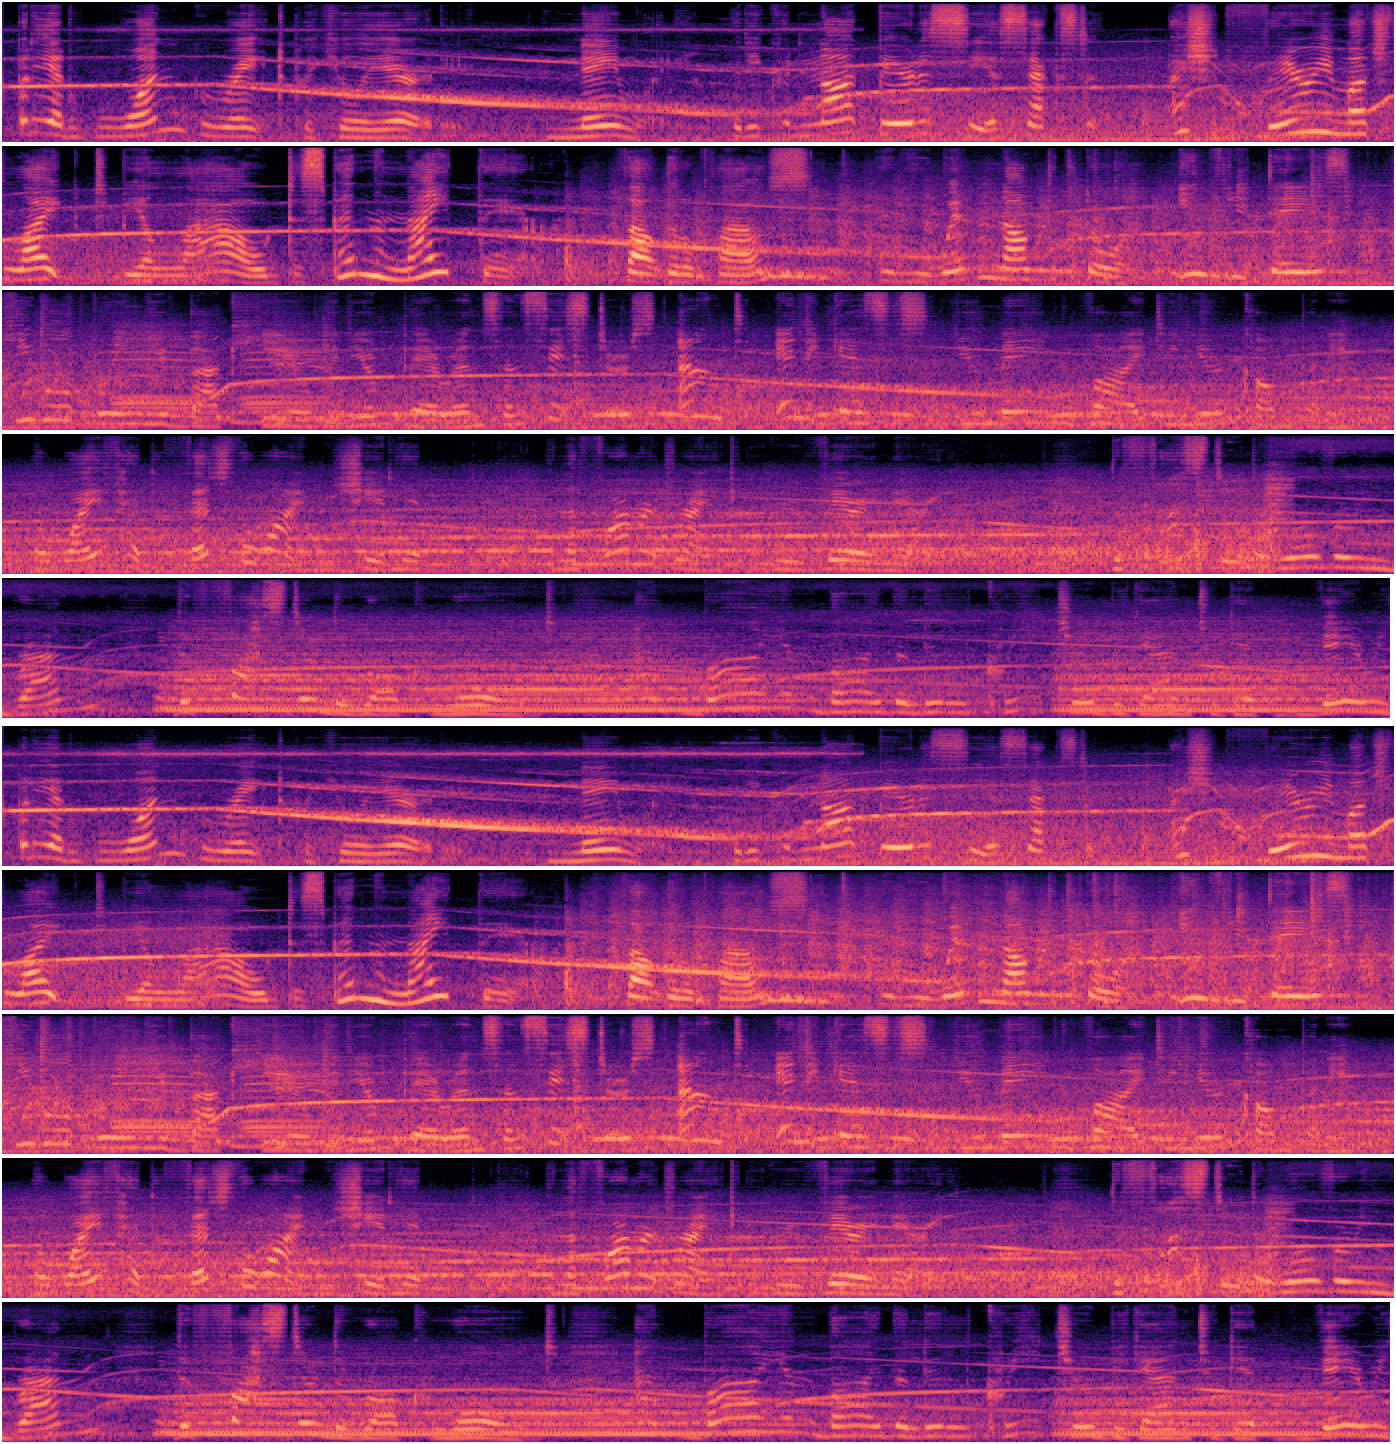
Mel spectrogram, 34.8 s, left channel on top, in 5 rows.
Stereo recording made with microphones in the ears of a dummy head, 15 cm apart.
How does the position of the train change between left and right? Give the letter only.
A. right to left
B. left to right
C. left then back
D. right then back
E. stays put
A.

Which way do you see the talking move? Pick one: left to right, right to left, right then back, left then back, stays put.
left to right.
